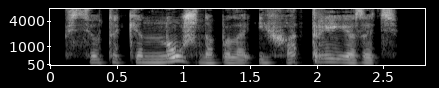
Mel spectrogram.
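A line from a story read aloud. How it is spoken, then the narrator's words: Worried whisper. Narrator (Russian): прошептала, возвращаясь к своим переживаниям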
